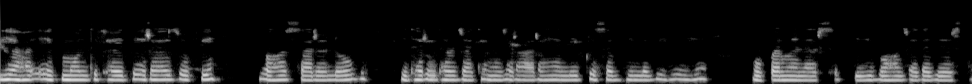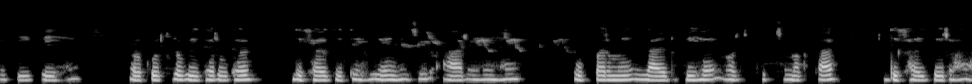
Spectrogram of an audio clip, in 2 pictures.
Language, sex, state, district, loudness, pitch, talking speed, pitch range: Hindi, female, Chhattisgarh, Balrampur, -18 LUFS, 210 Hz, 175 wpm, 200-225 Hz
